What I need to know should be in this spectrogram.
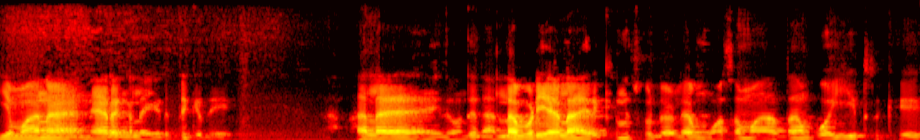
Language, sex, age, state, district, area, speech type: Tamil, male, 45-60, Tamil Nadu, Pudukkottai, rural, spontaneous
